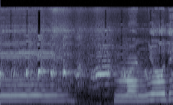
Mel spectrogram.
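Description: A man singing solo, holding a long note with quick warbling ornaments. The note breaks off about a second in, and the next sung note starts about half a second later.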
